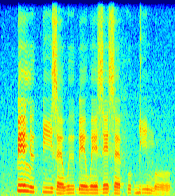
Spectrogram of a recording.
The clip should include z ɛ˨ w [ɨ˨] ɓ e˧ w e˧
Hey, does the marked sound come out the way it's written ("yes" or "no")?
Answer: no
